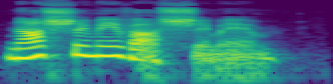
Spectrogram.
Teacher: the plural ending will be an unstressed ими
